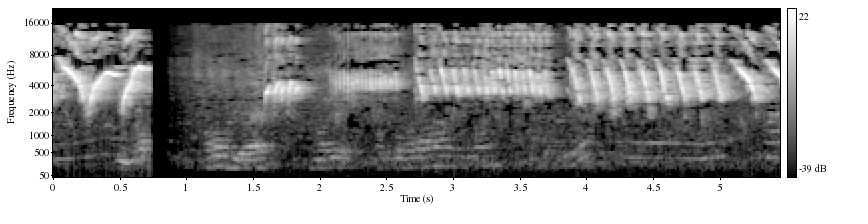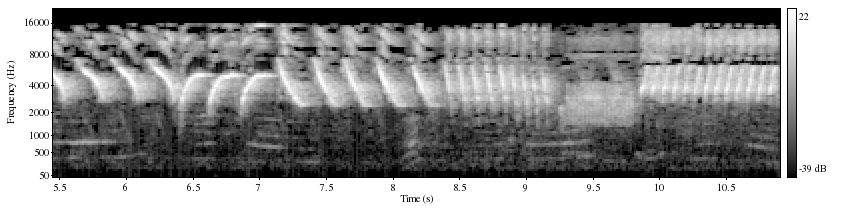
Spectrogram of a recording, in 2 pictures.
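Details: Several canaries trading song back and forth: a short pause near the start, then dense runs of quick descending whistles, buzzy trills and rattling bursts, with high thin notes layered over steady rapid phrases.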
